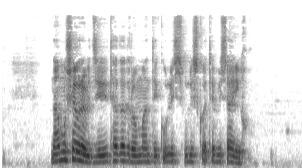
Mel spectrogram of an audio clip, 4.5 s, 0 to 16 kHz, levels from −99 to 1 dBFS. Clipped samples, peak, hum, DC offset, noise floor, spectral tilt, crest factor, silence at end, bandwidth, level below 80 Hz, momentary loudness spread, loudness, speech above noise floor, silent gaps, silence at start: under 0.1%; -8 dBFS; none; under 0.1%; -65 dBFS; -6 dB/octave; 20 dB; 0.85 s; 11.5 kHz; -62 dBFS; 10 LU; -26 LUFS; 40 dB; none; 0.75 s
